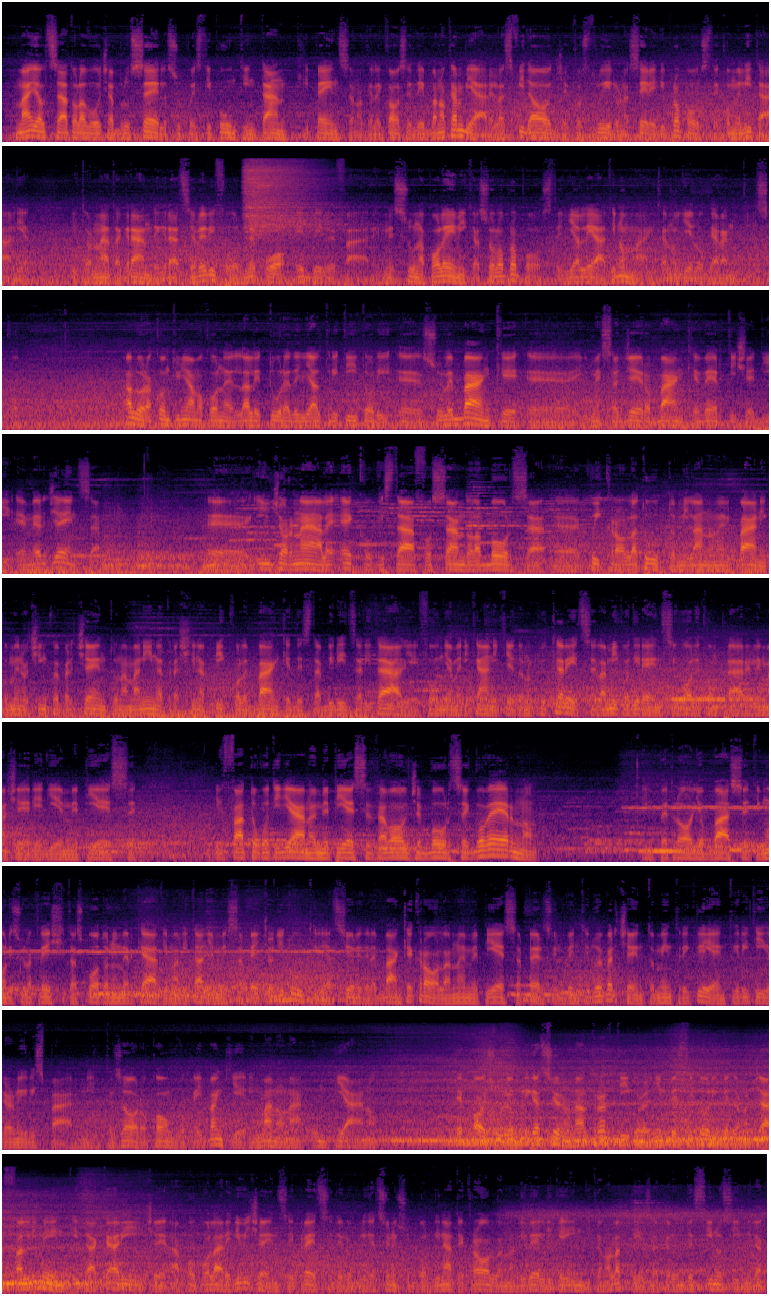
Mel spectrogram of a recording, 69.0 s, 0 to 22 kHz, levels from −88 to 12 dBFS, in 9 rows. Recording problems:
train or aircraft noise; loud; throughout; 4 dB below the speech

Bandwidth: 15.5 kHz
